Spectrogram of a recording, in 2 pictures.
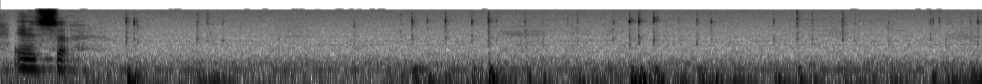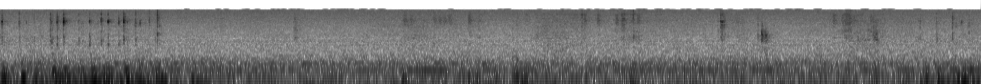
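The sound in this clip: Computer keyboard typing in a meeting while someone writes down wording: scattered soft key clicks come in irregular bursts, faint over a steady low hum, with no talking.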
